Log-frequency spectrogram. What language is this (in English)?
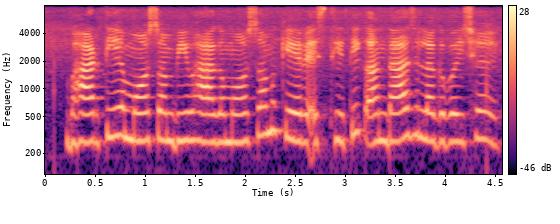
Maithili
